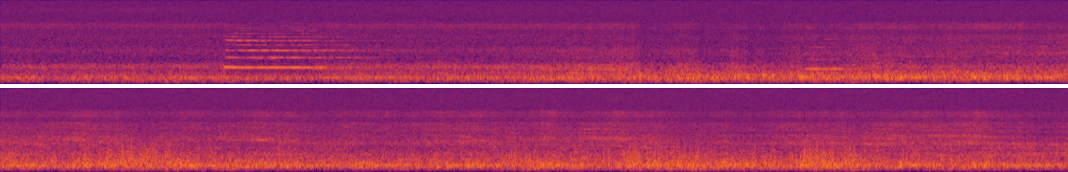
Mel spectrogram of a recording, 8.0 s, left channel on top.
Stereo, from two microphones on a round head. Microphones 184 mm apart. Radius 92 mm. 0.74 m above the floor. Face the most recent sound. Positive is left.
No sound to turn to.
